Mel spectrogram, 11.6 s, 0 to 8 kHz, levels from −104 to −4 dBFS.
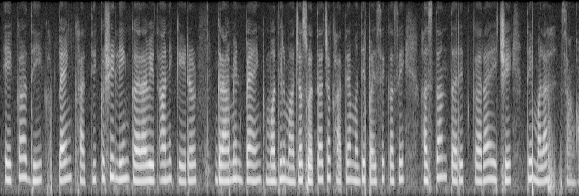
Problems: constant background noise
